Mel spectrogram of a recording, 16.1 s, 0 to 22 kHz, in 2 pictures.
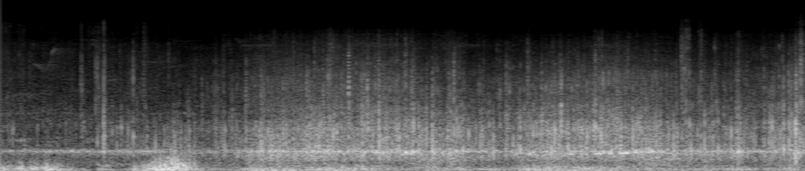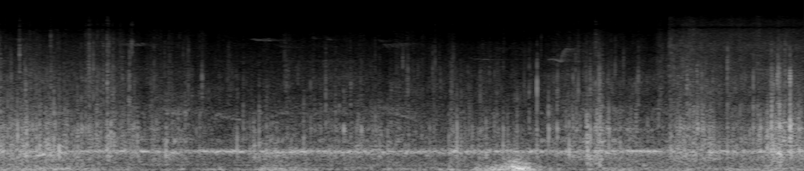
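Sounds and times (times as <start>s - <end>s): skateboard wheels rolling on dirt: 0.0s - 16.0s.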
